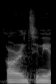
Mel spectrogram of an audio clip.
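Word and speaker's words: arancini: definitely take a second to to look RNC up because they're really good. It's spelled A R A N C I N I.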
